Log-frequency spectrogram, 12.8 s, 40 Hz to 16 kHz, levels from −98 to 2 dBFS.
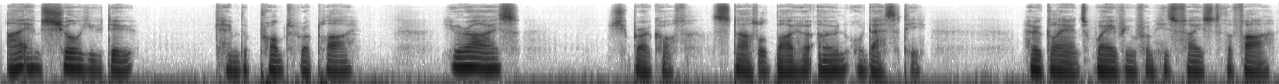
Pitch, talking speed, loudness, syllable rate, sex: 105 Hz, 130 wpm, -19 LUFS, 4.2 syllables/s, male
